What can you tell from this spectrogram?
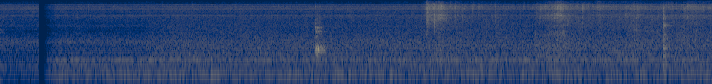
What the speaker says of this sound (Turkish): kapağını açıp hem baharatını koyacağım hem karıştıracağım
